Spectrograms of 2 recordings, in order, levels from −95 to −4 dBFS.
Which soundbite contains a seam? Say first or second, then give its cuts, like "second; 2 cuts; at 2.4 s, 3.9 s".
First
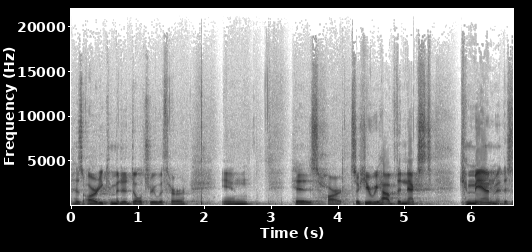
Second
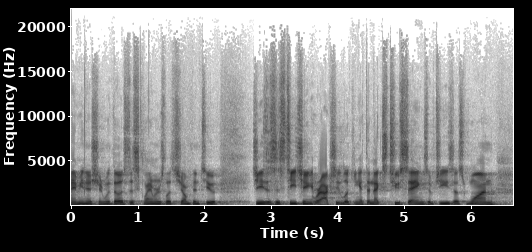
second; 1 cut; at 3.6 s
